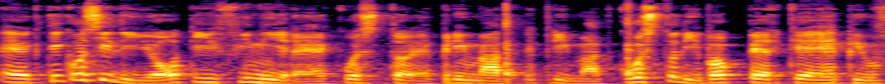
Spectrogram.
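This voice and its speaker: A man speaks with a Cantonese accent at a fairly high pitch, making very wide pitch swings. Noticeable background noise is present. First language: Cantonese (speaking Italian). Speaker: language learner vlogger. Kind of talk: casual vlog. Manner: halting, many fillers and restarts.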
